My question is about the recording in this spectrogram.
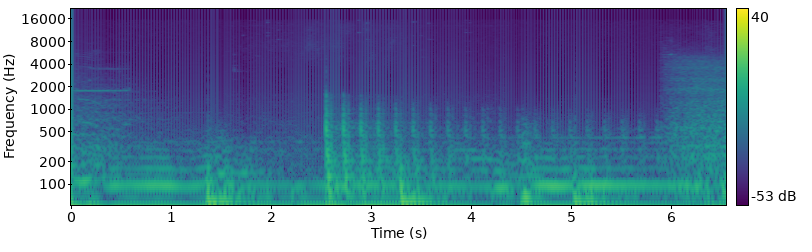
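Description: Trailer score: a loud, deep bass drone, joined about two and a half seconds in by a fast, evenly spaced pulsing that fades away near the end.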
